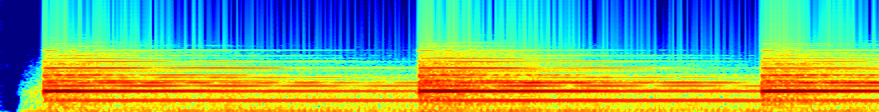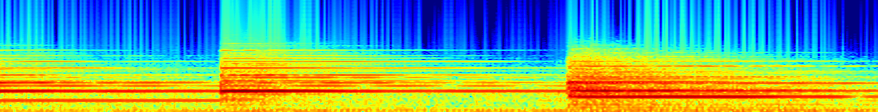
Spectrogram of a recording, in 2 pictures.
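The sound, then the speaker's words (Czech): A church tower bell tolls five slow, evenly spaced strokes, each loud and ringing with a deep hum that fades before the next. There is no talking. “Ve chvíli, kdy na věži udeřila první hodina po půlnoci, se ale hrobník pohnul.”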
